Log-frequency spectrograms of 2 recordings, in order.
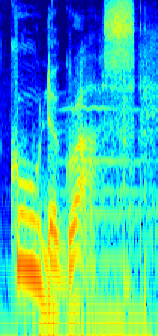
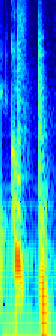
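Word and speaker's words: Coup de Grâce: how to pronounce it cool the grass Cuda grass in French but in English or American Quarter grass do not pronounce the P do not say Coop but rather cool the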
